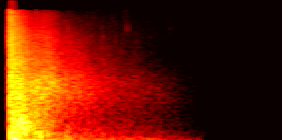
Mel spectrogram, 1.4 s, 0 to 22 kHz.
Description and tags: Gun Sound 1
gun, sound, sound-effect, action, horror, effect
